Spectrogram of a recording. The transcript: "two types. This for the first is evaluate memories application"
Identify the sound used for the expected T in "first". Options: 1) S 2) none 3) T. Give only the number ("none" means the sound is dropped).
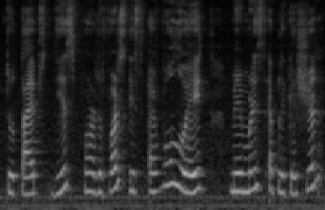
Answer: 2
